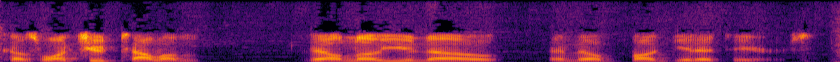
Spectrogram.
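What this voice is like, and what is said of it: Impression of John Ward. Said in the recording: “very good impersonation”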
